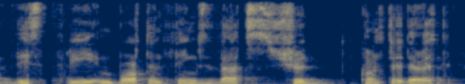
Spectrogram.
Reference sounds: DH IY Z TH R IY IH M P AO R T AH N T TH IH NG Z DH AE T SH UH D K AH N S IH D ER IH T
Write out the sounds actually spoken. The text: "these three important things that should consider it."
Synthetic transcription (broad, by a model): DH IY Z TH R IY IH M P AO R T AH N T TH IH NG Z DH AE T SH UH D K AH N S IH D ER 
